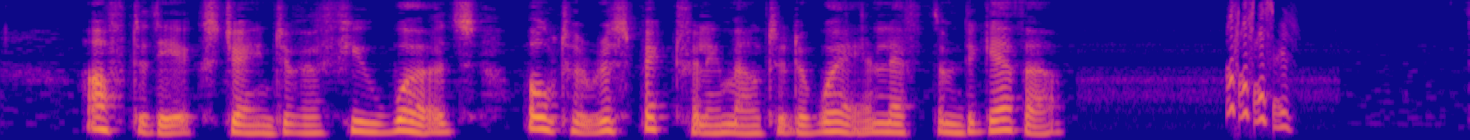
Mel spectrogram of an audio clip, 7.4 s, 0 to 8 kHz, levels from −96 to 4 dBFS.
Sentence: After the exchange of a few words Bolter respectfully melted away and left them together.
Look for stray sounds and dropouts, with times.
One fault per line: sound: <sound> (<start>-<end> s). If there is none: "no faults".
sound: chirp (6.1-6.5 s)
